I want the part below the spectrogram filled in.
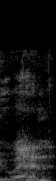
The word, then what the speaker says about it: Yuen: So my family's historical name is actually Yen or mm-hmm. Yuen, and so it's spelled Y-U-E-N.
